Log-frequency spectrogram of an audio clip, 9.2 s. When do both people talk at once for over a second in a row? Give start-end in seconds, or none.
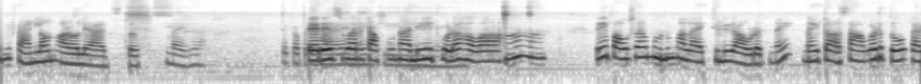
3.1-4.8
